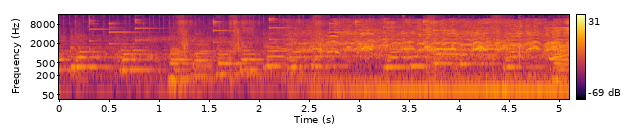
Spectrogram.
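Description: Many chickens in the survival video game Simple Survival cluck and squawk over one another in a busy, overlapping chorus, with a steady low hum underneath.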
